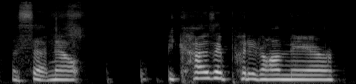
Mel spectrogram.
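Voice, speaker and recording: A woman's somewhat breathy, fairly high voice at a very slow pace. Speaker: paper craft demonstrator. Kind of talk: tutorial. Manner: casual, conversational.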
